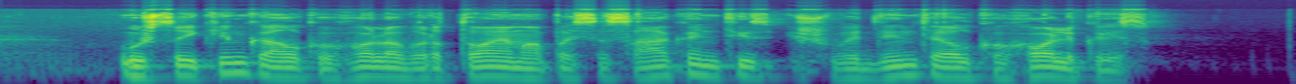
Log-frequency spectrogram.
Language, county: Lithuanian, Alytus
